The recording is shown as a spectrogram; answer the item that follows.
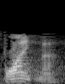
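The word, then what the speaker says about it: splanchna: The word translated tender feelings, this splankna, this is how you pronounce it, splankna, that refers to the organs of your body that are found within the trunk cavity.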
